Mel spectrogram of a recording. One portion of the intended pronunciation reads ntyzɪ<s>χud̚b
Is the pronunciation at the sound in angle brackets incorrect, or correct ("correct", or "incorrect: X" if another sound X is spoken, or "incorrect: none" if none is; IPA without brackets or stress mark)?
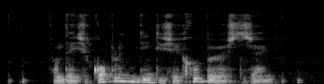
incorrect: χ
